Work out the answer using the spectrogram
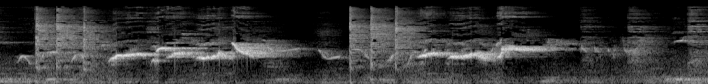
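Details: White-rumped shama (murai batu) delivering its fiercest 'tembakan' song: two loud phrases of rapid warbled, rising whistles, each opened by sharp clicks, followed by fainter trailing notes.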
